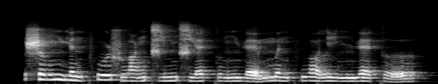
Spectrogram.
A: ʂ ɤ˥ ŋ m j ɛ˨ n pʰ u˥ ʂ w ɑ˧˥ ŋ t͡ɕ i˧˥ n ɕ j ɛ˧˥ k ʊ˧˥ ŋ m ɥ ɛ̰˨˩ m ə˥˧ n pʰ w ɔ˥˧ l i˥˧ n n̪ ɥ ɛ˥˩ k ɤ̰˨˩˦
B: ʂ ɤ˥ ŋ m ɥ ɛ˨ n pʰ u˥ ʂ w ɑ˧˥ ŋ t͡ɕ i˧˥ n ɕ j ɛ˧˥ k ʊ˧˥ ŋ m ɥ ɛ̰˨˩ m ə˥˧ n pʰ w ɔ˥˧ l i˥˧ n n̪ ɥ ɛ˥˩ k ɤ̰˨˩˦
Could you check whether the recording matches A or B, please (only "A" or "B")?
A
